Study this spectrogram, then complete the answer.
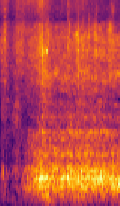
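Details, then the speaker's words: Van gearbox removed for a head gasket job, bearing spun by hand: faint dry rumble and scrape, play in the bearing; worn noisy gearbox bearing, differential bearings also noisy; owner weighing new bearings versus a used gearbox. "Par exemple celui-ci, je sais pas si vous allez entendre. Il y a du jeu, il fait du bruit."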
